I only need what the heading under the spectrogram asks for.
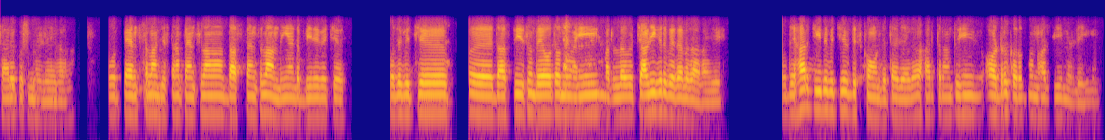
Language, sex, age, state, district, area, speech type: Punjabi, male, 45-60, Punjab, Pathankot, rural, conversation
